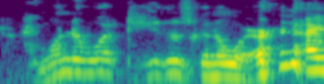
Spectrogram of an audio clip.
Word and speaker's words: Kato: So, with my name, Kato is my evolved American name. The actual pronunciation is Kato.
